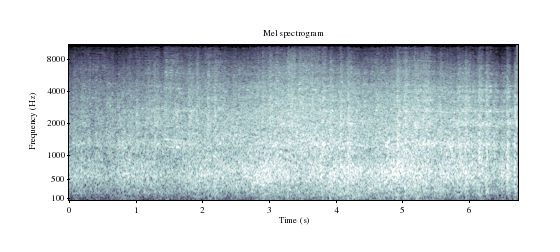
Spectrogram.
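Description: A train rolls steadily along the rails, a dense, even rumble with a faint rhythmic clatter of wheels, swelling slightly louder after the first few seconds and holding steady, with no voices.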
